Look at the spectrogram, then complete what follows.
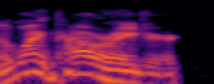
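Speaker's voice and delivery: rushed, run-together, rattled off all in one breath. Joking about a phrase, the speaker shows how to say it, all at once. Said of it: "If you say it all at once".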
